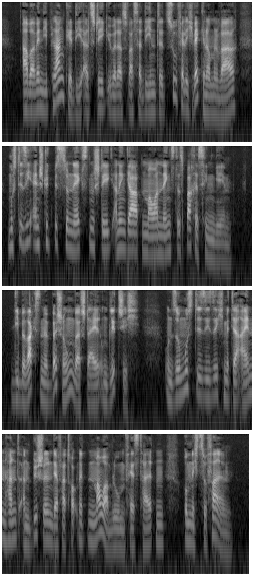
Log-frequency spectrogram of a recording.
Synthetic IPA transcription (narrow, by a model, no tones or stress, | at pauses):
ʔaːbɐvɛndiːpl̥aŋkʰədiːʔa̰lsʃteːkʔy̰ːbɐdasv̥asɐdiːntʰət͡suːfɛlɪçv̥ɛk̚ɡ̥ənɔmənvaːʁmʊstəziːʔa̰ɪnʃtʏk̚b̥ɪst͡sʊmnɛːçstn̩ʃteːka̰ndeːnɡaɐtn̩maʊɐnlɛŋst̚d̥ɛsb̥aχəshɪnɡeːən | d̥iːbəvaksənəbœʃʊŋvaːɐʃtaɪlʔʊ̰ntɡ̥lɪt͡ʃɪç | ʔʊntz̥oːmʊstəziːzɪçmɪt̚d̥eːɐʔa̰ɪnənɦantʰa̰nbʏʃl̩ndeːɐfɛɐtʁ̥ɔ̰knətn̩maʊɐbluːmənfɛsthaltn̩ʔʊmnɪçt̚t͡sufalən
